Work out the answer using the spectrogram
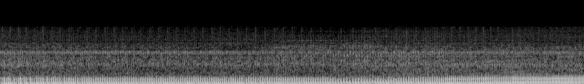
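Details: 2022 Suzuki GSX-R1000R at idle: even idle with a light, fast tick in step with engine speed, more noticeable later on; the owner asks whether the top-end ticking is normal on these new bikes, and the cause is unclear.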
